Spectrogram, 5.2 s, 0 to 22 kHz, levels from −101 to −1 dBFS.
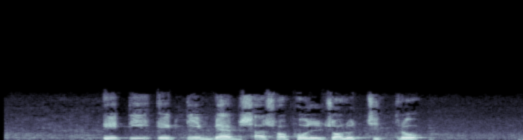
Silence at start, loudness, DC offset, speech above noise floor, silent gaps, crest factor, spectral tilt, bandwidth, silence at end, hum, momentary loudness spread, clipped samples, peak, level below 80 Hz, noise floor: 1.05 s; -15 LUFS; under 0.1%; 35 dB; none; 14 dB; -5.5 dB/octave; 7.6 kHz; 1 s; none; 8 LU; under 0.1%; -2 dBFS; -56 dBFS; -49 dBFS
